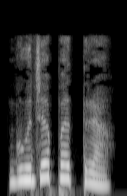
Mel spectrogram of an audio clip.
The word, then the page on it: ಭೋಜಪತ್ರ: bhōja patra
